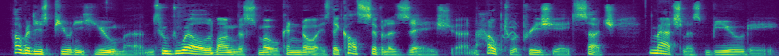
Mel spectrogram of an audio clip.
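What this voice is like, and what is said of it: Put-on grandiose British character voice. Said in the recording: “some mutant British guy who's like ... what I think he sounds like ... except he's Irish, so he doesn't sound like that at all ... that impression”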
